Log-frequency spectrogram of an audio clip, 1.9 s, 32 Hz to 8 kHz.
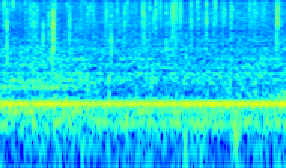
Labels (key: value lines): label: biophony
recorder: SoundTrap 300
